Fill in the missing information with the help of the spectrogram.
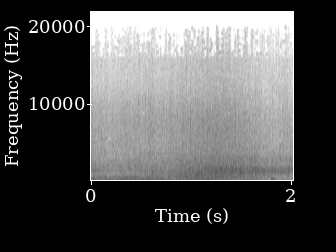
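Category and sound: sound effect, sea waves sound effect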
